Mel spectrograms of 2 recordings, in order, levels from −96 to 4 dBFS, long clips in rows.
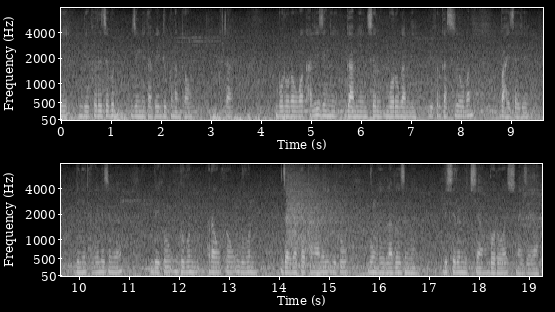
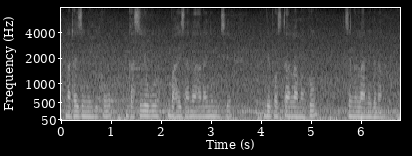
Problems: low volume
